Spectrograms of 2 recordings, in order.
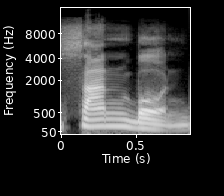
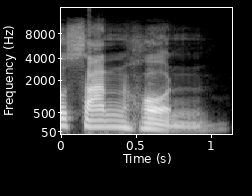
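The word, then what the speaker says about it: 三本: Perhatikan, pengucapannya bisa berubah ippon, nihon, sanbon. Jadi tidak selalu dibaca ichihon atau sanhon.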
